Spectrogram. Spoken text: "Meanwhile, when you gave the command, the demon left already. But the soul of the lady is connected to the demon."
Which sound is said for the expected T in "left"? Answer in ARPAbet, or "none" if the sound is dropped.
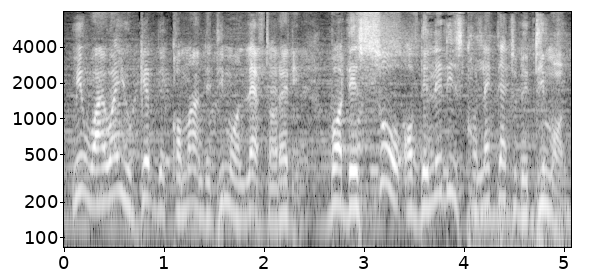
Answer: T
